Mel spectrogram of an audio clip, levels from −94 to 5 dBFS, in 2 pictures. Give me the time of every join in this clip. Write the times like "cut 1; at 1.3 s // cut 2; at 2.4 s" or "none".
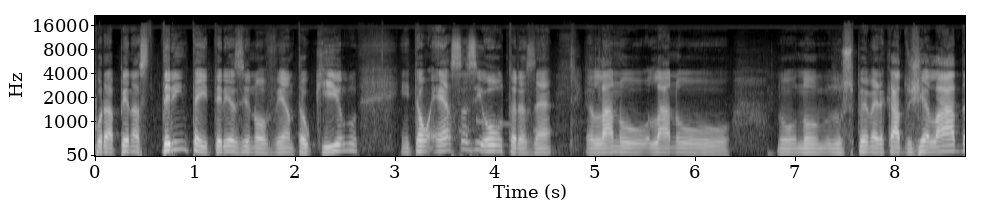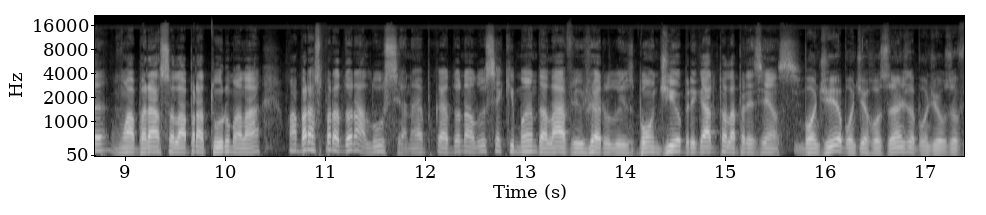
none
